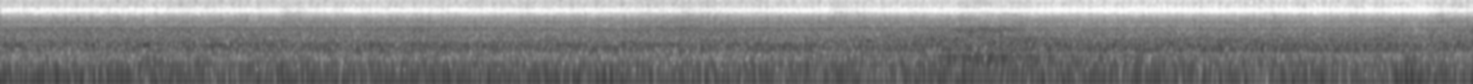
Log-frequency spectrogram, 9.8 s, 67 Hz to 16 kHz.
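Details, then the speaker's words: VW Vento petrol engine, check engine and EPC lights, loss of pickup: rough uneven idle with stumble, cylinder 1 misfire; coils and plugs good, injector 1 gets no current, faulty ECM. "इसका जो problem है ये fuel injector है एक number का। इसके अंदर current नहीं आ रहा है।"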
